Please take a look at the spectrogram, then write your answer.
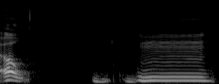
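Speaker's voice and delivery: ordinary talk, nothing marked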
